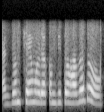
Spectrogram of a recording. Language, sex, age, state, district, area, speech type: Bengali, female, 45-60, West Bengal, Uttar Dinajpur, urban, conversation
